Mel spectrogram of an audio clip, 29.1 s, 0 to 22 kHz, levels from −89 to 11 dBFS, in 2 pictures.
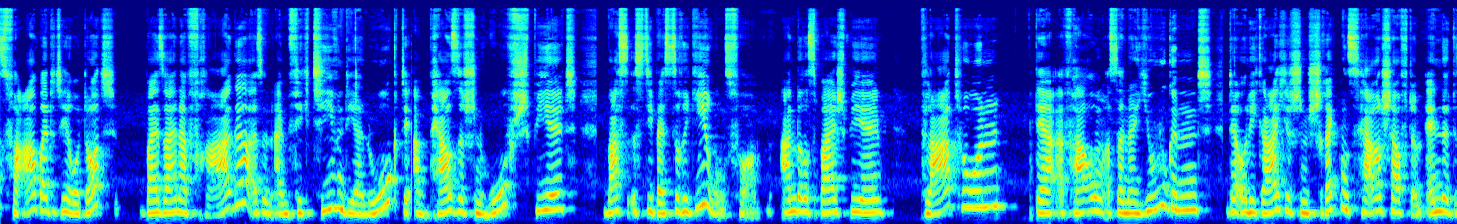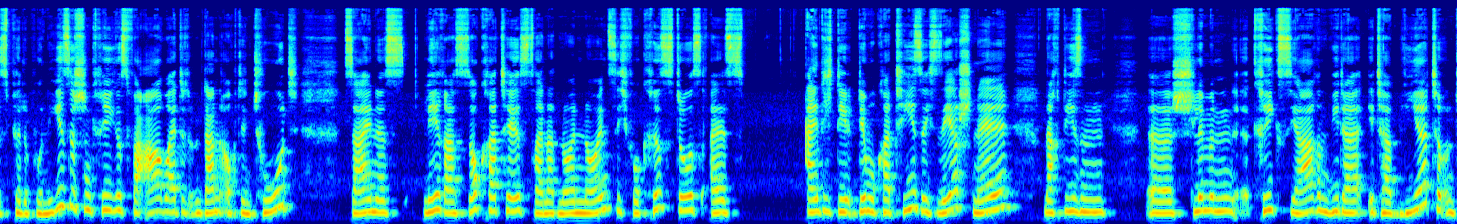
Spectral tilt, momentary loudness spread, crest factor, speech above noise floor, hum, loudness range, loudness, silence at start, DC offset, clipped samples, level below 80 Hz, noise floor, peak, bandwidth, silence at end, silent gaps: -3.5 dB/octave; 6 LU; 20 dB; 39 dB; none; 1 LU; -21 LUFS; 0 s; under 0.1%; under 0.1%; -84 dBFS; -61 dBFS; -2 dBFS; 19.5 kHz; 0 s; none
